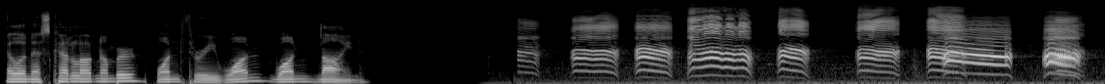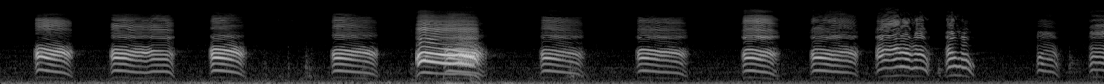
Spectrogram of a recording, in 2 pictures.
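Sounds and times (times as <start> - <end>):
speech: 0.0 - 3.7
crow cawing while feeding another crow: 5.2 - 13.6, 14.3 - 22.0.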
